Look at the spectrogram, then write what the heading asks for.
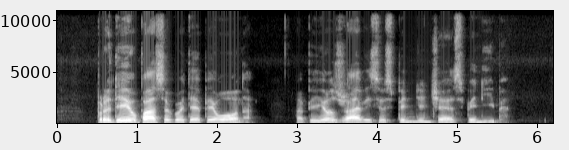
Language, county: Lithuanian, Vilnius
